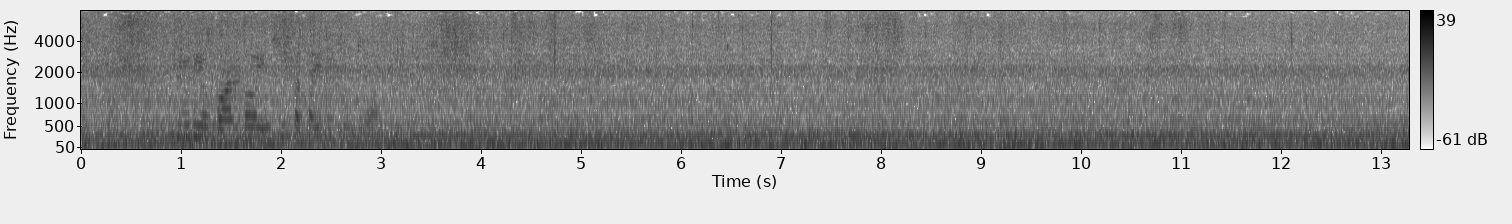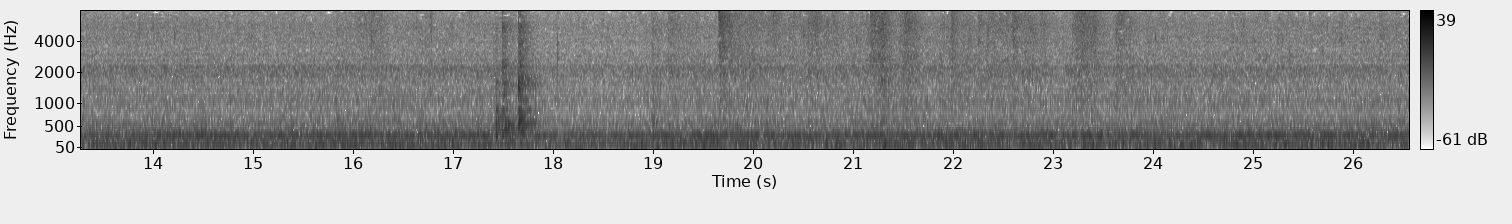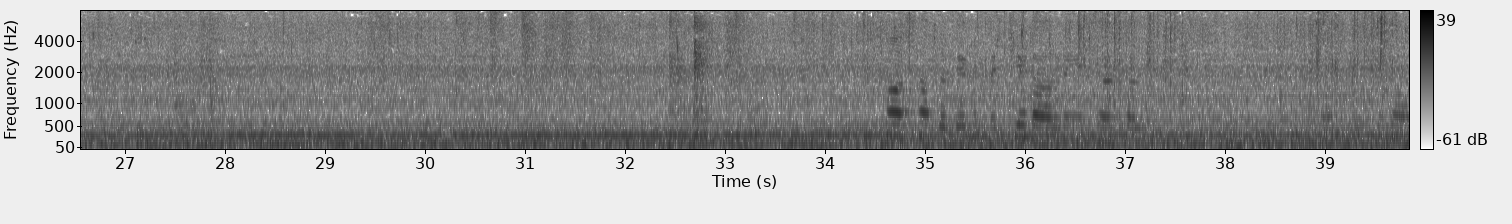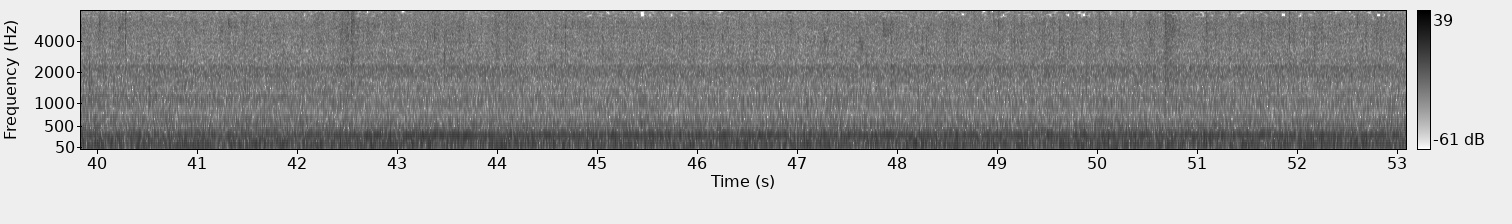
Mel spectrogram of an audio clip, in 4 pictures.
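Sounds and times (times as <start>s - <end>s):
chicken frying in oil: 0.0s - 53.0s
steady low hum: 0.0s - 53.0s.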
